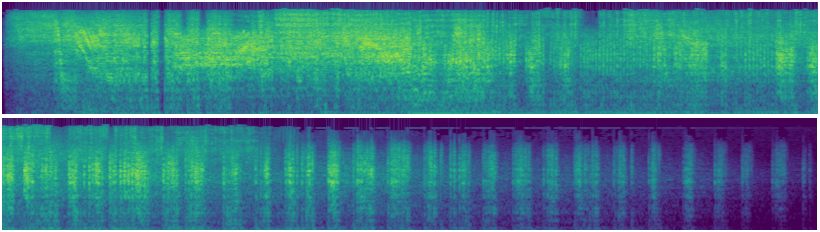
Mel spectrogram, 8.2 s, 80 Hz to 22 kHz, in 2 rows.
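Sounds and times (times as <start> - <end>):
lengthy electric arc: 0.0 - 6.1.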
